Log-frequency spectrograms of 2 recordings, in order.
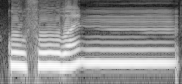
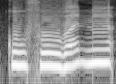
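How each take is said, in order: First: The final n sound is nasalized and prolonged. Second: The final n sound is clear without nasalization. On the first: The speaker calls it wrong. "ऐसे नहीं पढ़ना" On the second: The speaker calls it right. "यहाँ पर गुन्ना नहीं करना"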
